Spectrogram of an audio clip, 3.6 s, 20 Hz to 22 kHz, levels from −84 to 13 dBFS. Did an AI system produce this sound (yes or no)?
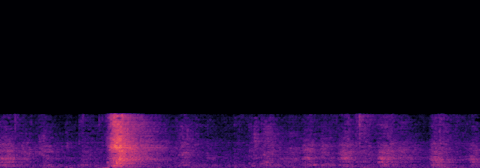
yes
